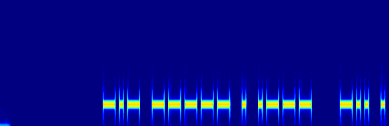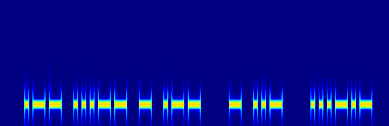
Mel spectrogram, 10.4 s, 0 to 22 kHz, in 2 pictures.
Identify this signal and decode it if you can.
Morse code, heard as a keyed tone, about 22 wpm, 700 Hz. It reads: K0EJ DE W3TW TU <SK>
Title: Practice QSO - Exchange 4 - Ending - 22wpm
